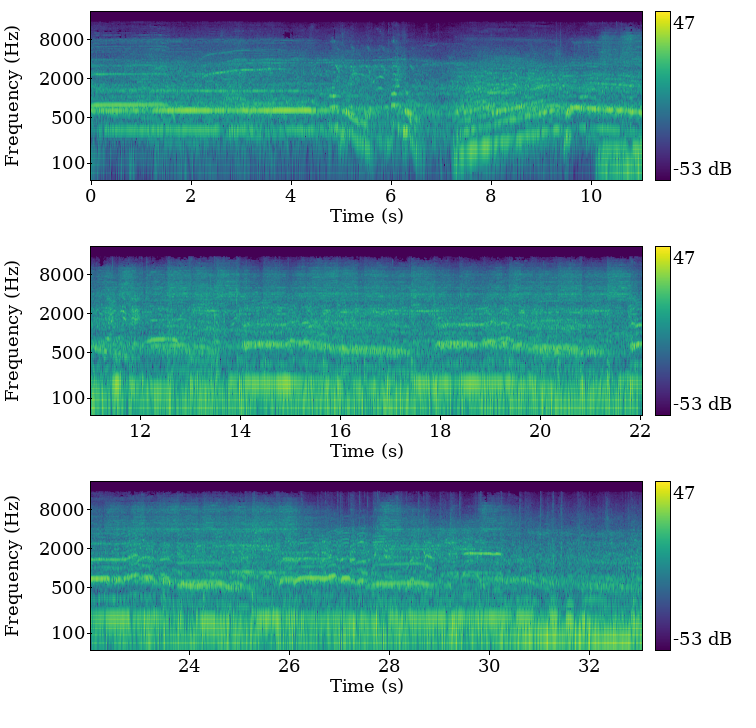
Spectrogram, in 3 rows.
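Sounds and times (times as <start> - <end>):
rock music with singing: 9.4 - 33.0.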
